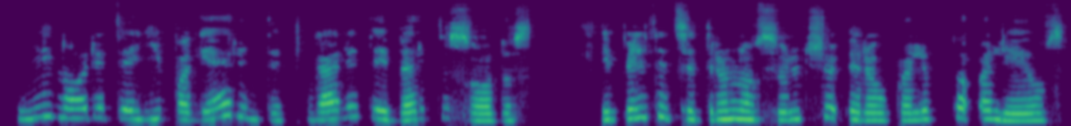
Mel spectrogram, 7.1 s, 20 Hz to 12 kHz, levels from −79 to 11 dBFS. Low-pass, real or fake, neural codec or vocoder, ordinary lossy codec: 10.8 kHz; real; none; AAC, 48 kbps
